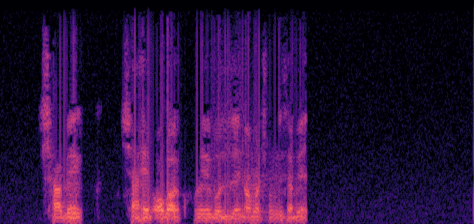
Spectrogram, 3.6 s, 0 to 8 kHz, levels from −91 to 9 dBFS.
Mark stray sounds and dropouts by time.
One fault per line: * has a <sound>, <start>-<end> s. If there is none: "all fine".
all fine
